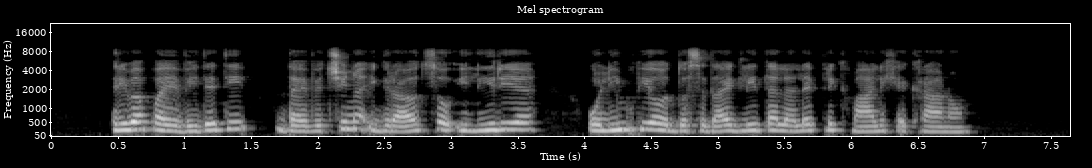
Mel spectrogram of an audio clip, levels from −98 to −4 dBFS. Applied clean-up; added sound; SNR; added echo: none; none; none; none.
